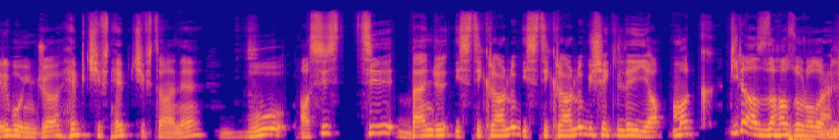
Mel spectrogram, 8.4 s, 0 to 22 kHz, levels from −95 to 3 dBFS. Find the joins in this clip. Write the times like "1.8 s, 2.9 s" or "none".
1.1 s, 2.9 s, 5.2 s, 7.2 s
